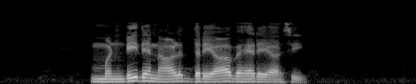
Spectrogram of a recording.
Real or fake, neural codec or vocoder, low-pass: real; none; 7.2 kHz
